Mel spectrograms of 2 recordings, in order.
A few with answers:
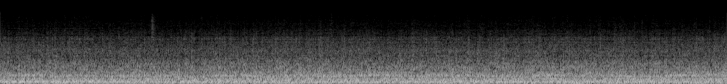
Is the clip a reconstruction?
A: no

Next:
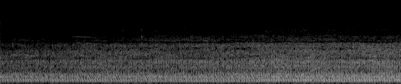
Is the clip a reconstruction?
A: no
